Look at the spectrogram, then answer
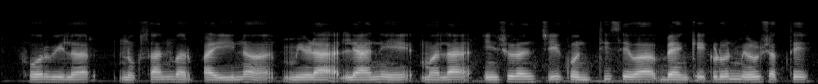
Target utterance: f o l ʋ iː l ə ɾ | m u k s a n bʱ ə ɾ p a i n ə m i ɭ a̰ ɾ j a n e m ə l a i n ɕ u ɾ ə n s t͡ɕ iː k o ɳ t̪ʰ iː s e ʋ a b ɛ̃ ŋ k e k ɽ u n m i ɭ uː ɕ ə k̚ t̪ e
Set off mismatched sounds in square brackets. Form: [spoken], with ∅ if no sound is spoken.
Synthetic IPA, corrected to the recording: f o [ɾ] ʋ [i] l ə ɾ | [n] u k s a n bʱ ə ɾ p a i n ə m i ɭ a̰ [l] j a n e m ə l a i n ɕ u ɾ ə n s t͡ɕ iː k o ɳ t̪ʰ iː s e ʋ a b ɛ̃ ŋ k e k ɽ [uː] n m i ɭ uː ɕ ə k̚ t̪ e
